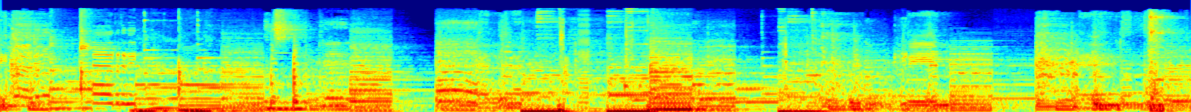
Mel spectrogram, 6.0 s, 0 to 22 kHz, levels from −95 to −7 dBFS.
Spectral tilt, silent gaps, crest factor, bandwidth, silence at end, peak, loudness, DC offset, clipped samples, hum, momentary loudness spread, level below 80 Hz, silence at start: -6 dB/octave; none; 16 dB; 16 kHz; 0 s; 0 dBFS; -18 LUFS; under 0.1%; under 0.1%; none; 7 LU; -20 dBFS; 0 s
